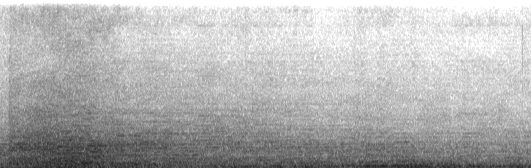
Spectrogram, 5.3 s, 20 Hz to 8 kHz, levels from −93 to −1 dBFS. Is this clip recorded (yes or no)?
no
